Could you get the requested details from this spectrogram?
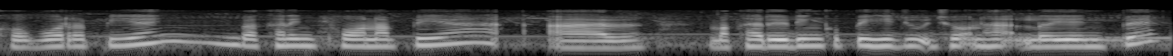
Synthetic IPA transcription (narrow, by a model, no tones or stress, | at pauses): kʰɔbɔɾapijəɲbakʰaniɲpʰɔnapɛjaaɾ | makʰaɾiɖiŋkɔpɛɦid͡ʒuʔd͡ʒʰʱɔʔnaɦa̰ʔləjəɲpɛ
